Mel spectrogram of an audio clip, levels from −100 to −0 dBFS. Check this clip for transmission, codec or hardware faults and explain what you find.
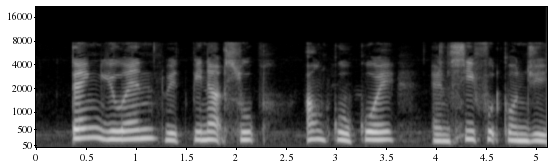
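Nothing in this speech recording stands out as a fault, so there's nothing to flag.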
